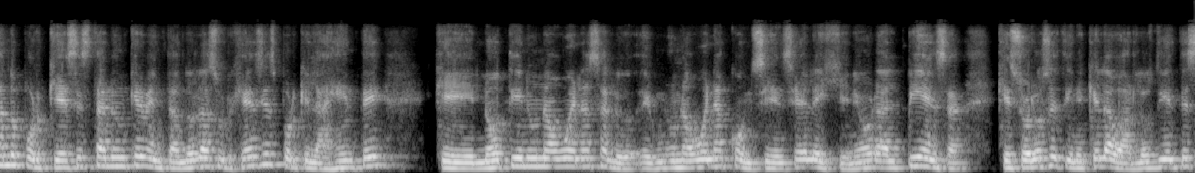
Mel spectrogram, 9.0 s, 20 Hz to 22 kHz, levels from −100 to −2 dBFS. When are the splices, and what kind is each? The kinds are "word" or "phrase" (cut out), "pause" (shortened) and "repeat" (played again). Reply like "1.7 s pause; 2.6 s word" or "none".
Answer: none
